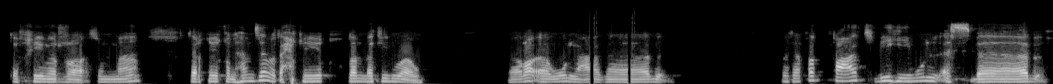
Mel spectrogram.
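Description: A man teaching tajweed, slowly chanting verses and then explaining pronunciation points in quick remarks. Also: mid-range voice, a little mellow, no room sound, dull audio. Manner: slow melodic Quran recitation alternating with quick explanatory remarks. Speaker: Quran recitation teacher.

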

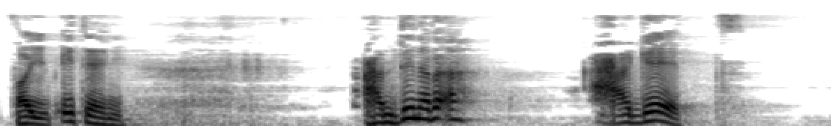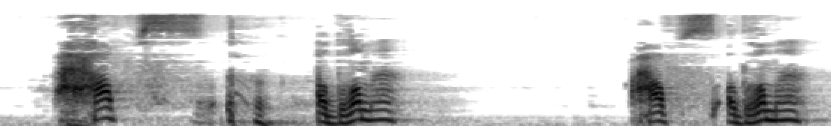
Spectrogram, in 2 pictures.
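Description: A man's voice: on the high side, husky. Egyptian man teaching with muffled sound. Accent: Egyptian Arabic. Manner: explains slowly, repeating words and asking rhetorical questions. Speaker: Quran recitation teacher. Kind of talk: televised religious lesson.

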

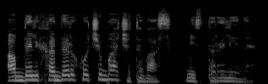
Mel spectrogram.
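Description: Brief: gruff male driver, sullen, stiffly polite, low and quiet, as a woman narrator puts him on. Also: animated, brisk, dry recording, clean studio sound.

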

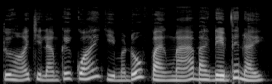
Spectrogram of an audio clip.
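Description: Woman doing a sharp-tongued young in-law, fast and accusing, storybook reading. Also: mid-range voice, no room sound, clean studio sound, lightly acted.

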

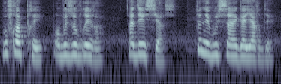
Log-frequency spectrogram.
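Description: A woman's voice: fairly high pitch, moderate pace, lightly acted. A woman voicing a kindly old male saint who keeps the gate of heaven, speaking in a genial, reassuring way.

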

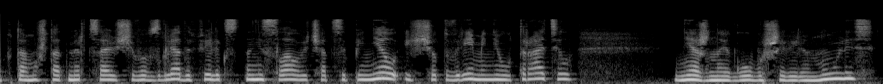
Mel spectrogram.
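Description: Female audiobook narrator, measured and expressive, with a dark, husky voice. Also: medium pitch.

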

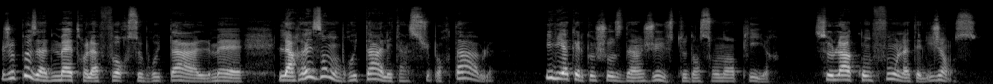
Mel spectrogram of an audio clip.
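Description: A woman's voice: on the low side, expressive, unhurried. Woman voicing a dry, mocking aristocrat. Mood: ironic. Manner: dry, ironic. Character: witty cynical young aristocrat, dry and mocking.

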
